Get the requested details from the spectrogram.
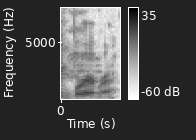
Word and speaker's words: Bwera: The child has since been treated for injuries on his hand at the Brera Hospital in West Uganda. It's spelled B-W-E-R-A. Brera. I would say Brera.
